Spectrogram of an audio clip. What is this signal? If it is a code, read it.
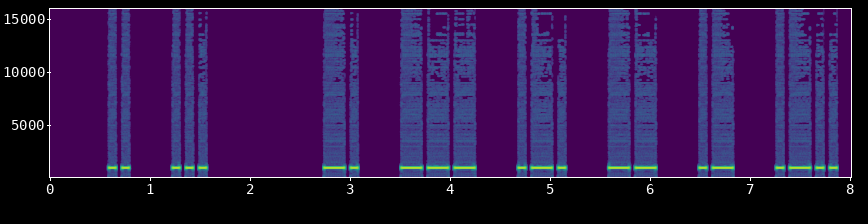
Morse code, heard as a keyed tone, about 18 wpm, spaced as for 12 wpm, 1000 Hz. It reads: IS NORMAL
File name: qotdfiles / 12wpm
